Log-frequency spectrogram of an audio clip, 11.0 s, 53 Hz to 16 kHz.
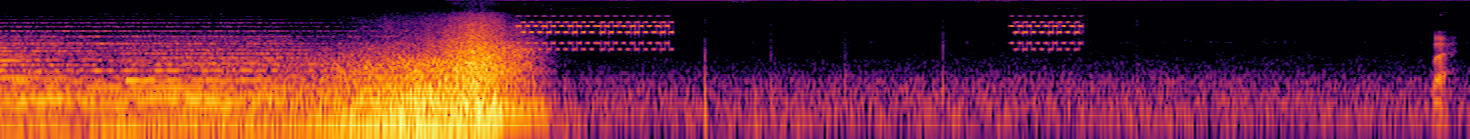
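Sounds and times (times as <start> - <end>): mobile phone beep: 3.8 - 5.1, 7.6 - 8.2.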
